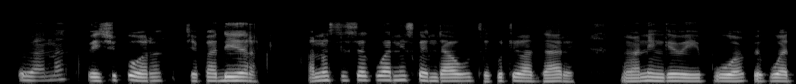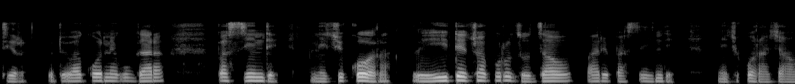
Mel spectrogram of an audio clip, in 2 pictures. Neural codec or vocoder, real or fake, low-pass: none; real; 7.2 kHz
